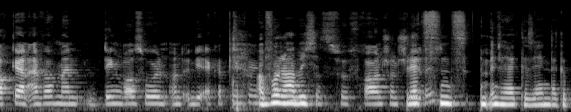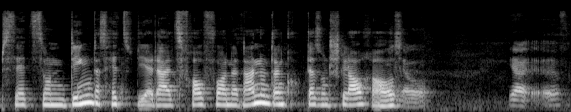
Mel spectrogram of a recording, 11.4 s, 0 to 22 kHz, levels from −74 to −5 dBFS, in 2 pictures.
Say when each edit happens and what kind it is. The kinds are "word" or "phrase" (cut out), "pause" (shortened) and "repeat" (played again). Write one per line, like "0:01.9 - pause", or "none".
none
